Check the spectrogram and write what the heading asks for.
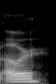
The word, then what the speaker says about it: Oher: Oher?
